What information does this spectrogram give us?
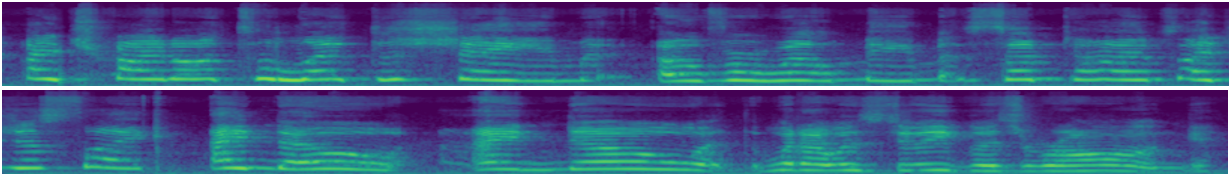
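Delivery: high, tearful and breaking; real shame spilling over into sobs; crying. Real, not acted. Mother confessing her drug past to viewers, crying. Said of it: "I don't mean to get emotional".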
